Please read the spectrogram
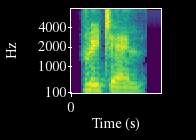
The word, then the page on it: retell: Indian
